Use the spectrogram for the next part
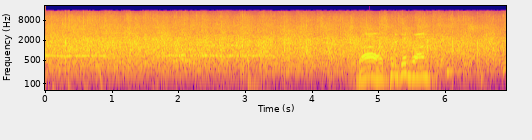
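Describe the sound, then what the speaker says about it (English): Audience applause for Ron fills a closing awards gala for the Salt Spring National Art Prize, steady clapping throughout with a voice speaking briefly near the end. "let's give a round of applause for Ron as well"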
